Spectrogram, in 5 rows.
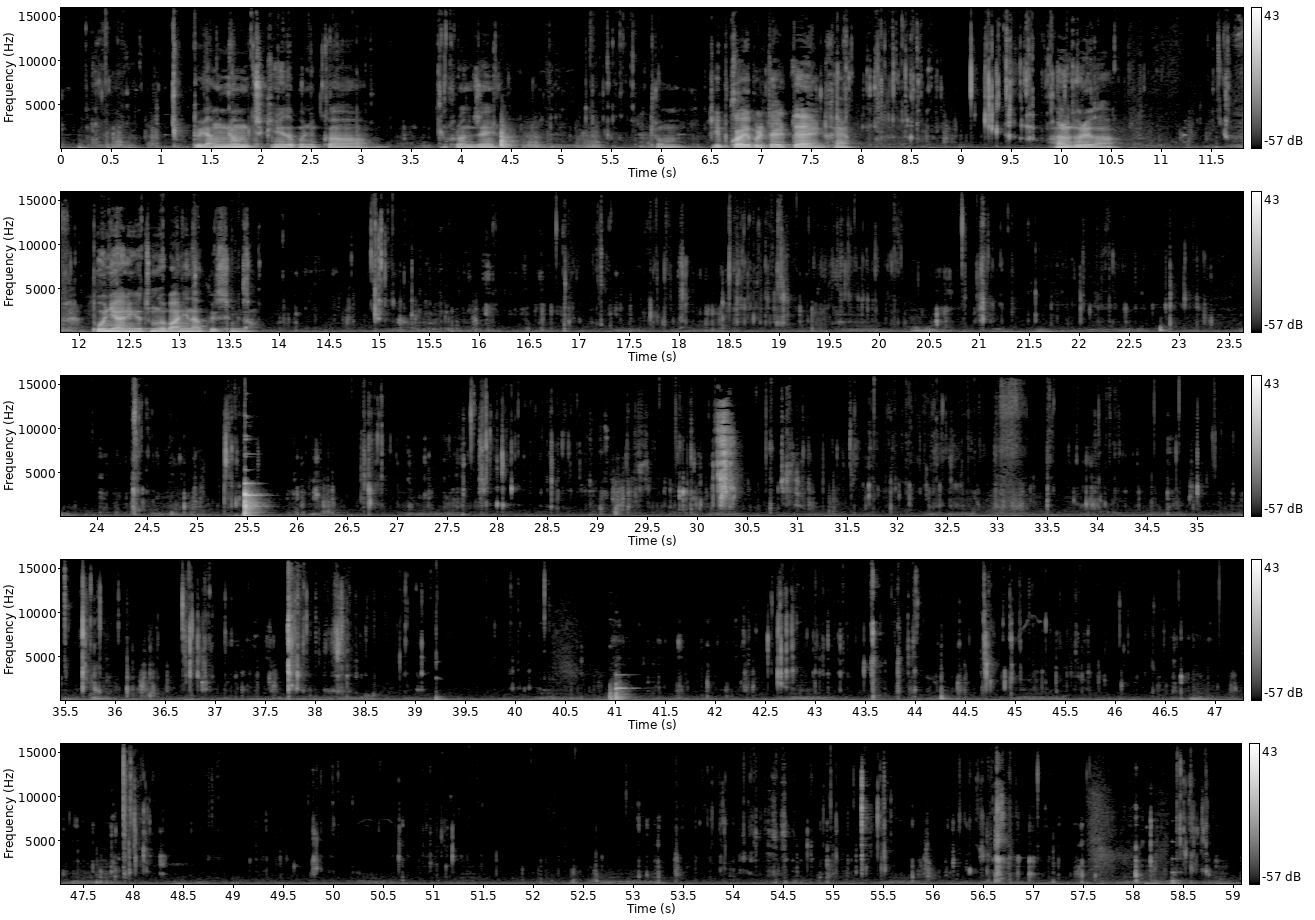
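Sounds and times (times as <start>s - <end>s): chewing and biting: 8.0s - 9.9s, 14.0s - 23.4s, 24.0s - 39.2s, 41.4s - 59.0s.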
